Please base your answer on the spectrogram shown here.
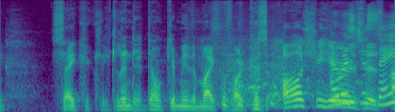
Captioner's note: laughter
